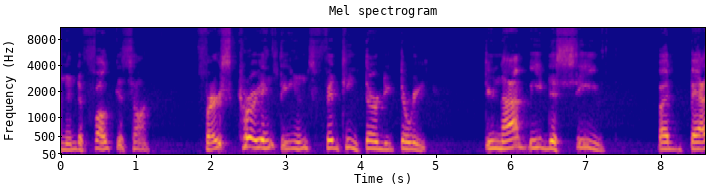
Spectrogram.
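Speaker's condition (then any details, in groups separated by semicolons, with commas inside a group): Cerebral palsy; fine motor impairment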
